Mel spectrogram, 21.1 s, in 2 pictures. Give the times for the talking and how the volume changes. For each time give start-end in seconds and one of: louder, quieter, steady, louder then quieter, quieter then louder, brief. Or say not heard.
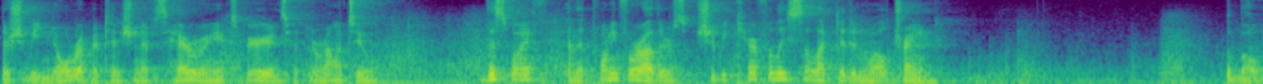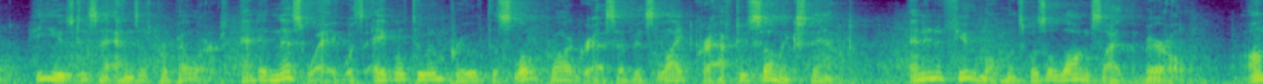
0.0-7.8 steady
10.2-21.0 steady.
